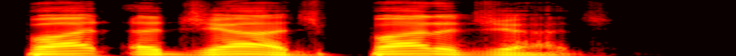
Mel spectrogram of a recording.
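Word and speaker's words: Buttigieg: uh but a judge is it wrong to say his name is butt a judge this whole Buddha judge thing I don't believe Buddha judge there's no no it's but a judge but a judge it's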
